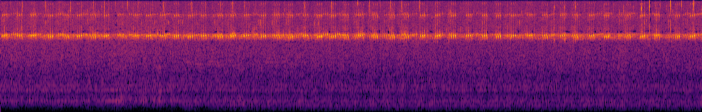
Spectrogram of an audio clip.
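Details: Insect chorus from grasshoppers in flowery prairie meadows, made of a continuous piercing high tone overlaid with quick rhythmic pulses, roughly two per second, steady throughout and without other noticeable sounds.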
